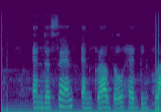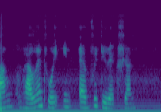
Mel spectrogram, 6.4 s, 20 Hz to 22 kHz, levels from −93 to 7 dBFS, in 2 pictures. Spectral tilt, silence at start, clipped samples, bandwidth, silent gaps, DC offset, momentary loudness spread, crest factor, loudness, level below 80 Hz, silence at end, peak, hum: -6 dB/octave; 0.05 s; under 0.1%; 13.5 kHz; none; under 0.1%; 14 LU; 22 dB; -39 LUFS; -50 dBFS; 0 s; -18 dBFS; none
